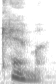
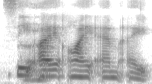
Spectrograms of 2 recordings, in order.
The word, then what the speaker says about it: Caimh: Is it Kem MacDonald? I think it's pronounced Kev. I'm not sure. An Irishman. Caimh.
